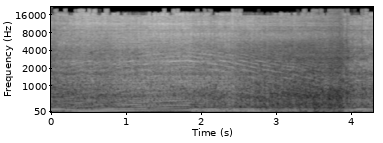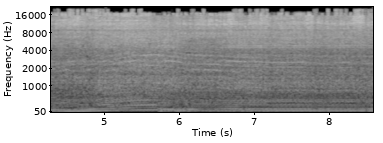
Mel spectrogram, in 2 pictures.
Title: massive vacuum leak on '99 Ford ranger 2.5 July 6, 2024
